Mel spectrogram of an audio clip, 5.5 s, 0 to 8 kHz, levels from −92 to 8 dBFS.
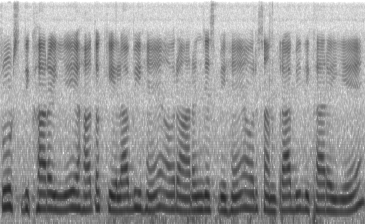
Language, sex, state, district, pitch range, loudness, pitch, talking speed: Hindi, female, Haryana, Charkhi Dadri, 185-210 Hz, -14 LUFS, 195 Hz, 210 wpm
